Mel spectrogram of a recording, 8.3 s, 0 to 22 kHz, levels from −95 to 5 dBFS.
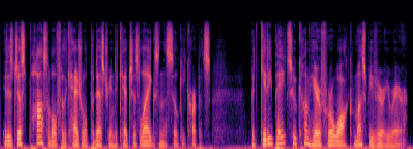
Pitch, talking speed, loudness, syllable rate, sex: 120 Hz, 210 wpm, -21 LUFS, 5.5 syllables/s, male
